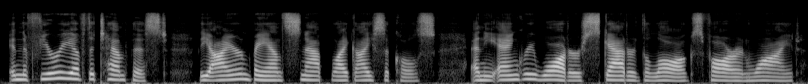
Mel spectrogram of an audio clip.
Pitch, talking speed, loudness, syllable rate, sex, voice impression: 200 Hz, 165 wpm, -19 LUFS, 4.4 syllables/s, female, very feminine, slightly middle-aged, very thin, very tensed, slightly powerful, slightly bright, hard, very clear, very fluent, slightly cool, intellectual, slightly refreshing, sincere, calm, slightly friendly, slightly reassuring, very unique, slightly elegant, wild, sweet, lively, slightly strict, intense, slightly sharp, light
